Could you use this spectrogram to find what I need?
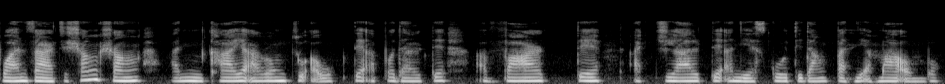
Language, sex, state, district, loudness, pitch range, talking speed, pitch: Mizo, female, Mizoram, Aizawl, -16 LUFS, 150-165 Hz, 210 wpm, 160 Hz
